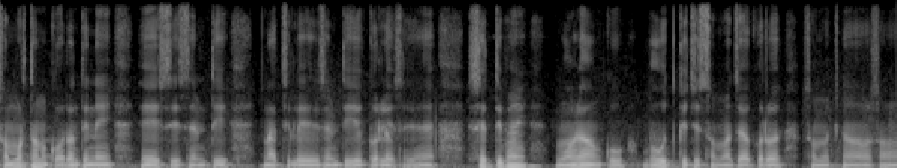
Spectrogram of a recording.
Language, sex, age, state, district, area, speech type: Odia, male, 30-45, Odisha, Cuttack, urban, spontaneous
